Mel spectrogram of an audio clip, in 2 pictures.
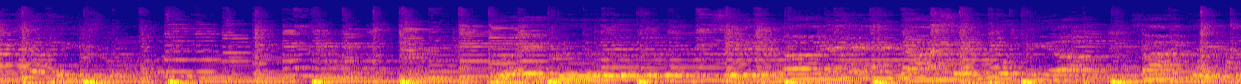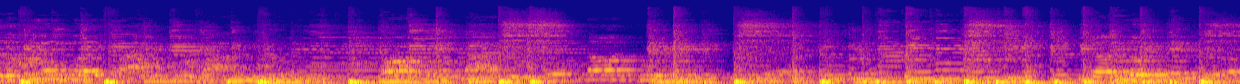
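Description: Live acoustic band: a man sings into a microphone over strummed acoustic guitars, with a steady beat of low hand strokes on a cajón.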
